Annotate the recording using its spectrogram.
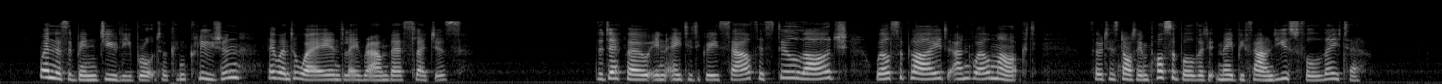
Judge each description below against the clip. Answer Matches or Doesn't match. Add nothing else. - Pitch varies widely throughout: Doesn't match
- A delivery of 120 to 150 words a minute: Doesn't match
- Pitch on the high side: Matches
